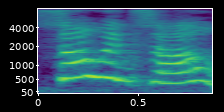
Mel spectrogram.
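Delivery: acted-out shout. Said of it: "shouts her brother's name".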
